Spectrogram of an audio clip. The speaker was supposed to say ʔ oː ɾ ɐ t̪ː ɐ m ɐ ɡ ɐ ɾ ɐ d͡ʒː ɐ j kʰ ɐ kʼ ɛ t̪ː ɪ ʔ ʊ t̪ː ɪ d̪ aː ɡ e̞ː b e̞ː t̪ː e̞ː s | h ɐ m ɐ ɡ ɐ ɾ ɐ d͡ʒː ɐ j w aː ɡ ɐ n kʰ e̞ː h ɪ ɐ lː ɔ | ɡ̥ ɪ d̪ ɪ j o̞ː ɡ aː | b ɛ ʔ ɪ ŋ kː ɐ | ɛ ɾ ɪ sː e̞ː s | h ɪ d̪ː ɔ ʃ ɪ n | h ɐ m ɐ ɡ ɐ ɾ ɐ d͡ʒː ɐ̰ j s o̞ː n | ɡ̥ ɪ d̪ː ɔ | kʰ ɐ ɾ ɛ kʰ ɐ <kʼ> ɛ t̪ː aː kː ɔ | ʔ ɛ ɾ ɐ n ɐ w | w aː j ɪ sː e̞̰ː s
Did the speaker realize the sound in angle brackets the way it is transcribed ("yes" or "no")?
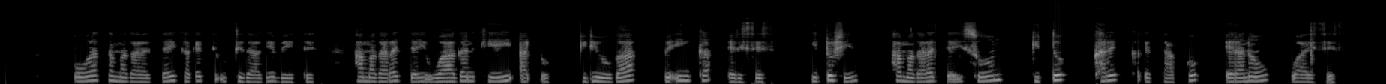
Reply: yes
